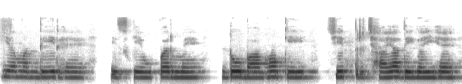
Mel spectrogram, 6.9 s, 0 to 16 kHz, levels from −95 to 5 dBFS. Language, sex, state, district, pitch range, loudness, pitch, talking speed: Hindi, female, Bihar, Jamui, 210-220 Hz, -22 LUFS, 215 Hz, 120 wpm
